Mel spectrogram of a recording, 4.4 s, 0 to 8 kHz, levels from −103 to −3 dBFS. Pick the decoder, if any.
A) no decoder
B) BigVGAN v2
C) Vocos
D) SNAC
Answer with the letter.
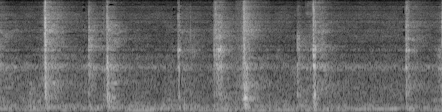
D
